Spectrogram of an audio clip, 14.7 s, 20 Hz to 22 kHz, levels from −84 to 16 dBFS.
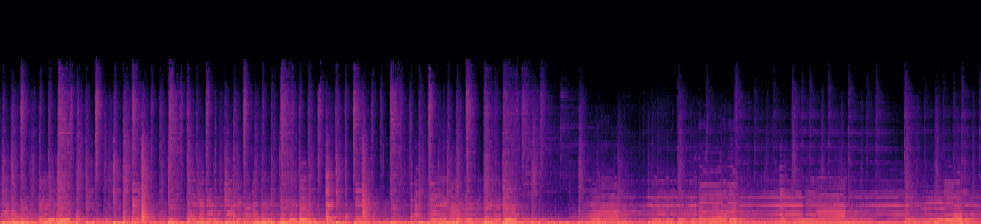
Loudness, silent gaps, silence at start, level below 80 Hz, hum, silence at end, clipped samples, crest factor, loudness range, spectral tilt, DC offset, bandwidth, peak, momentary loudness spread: -18 LUFS; none; 0 s; -22 dBFS; none; 0 s; under 0.1%; 16 dB; 3 LU; -7 dB/octave; 0.6%; 14.5 kHz; 0 dBFS; 6 LU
